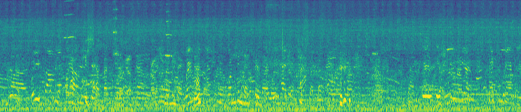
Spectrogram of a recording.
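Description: A subway train rumbles as it starts to move.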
